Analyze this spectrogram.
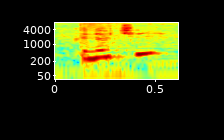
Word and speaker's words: Kunoichi: times i saw you're a part of the kunuchi team if i pronounce it right kunuchi yeah okay can you explain what you stand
